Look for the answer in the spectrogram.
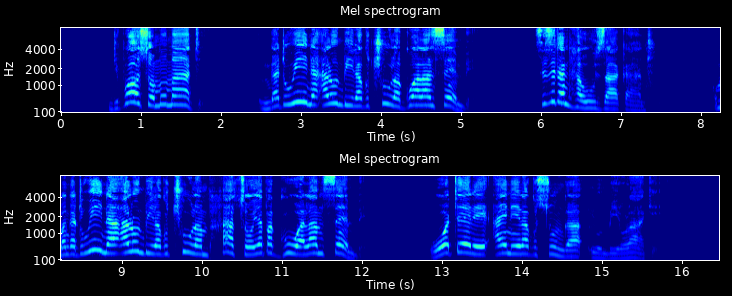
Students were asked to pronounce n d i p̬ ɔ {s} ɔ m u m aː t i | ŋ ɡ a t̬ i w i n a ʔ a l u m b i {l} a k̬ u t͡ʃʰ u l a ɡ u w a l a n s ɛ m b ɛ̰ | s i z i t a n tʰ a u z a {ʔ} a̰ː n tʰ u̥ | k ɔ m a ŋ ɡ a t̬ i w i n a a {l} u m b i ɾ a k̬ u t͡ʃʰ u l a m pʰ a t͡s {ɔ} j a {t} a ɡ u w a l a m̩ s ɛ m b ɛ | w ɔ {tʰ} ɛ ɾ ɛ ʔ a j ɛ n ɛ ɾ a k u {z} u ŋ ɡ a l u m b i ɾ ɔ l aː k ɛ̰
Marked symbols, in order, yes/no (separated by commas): yes, no, no, yes, yes, no, no, no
